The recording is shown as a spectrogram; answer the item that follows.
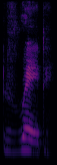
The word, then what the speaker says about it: read: The past the pronunciation in past and in past participle is red. Red like the color red.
